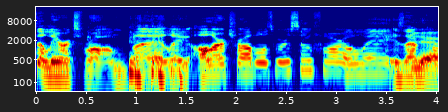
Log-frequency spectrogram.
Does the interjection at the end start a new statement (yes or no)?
yes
